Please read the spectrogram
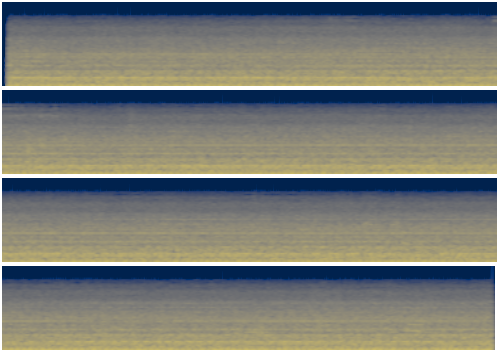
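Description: Steady engine drone with a few constant hums, running evenly without change in speed.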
